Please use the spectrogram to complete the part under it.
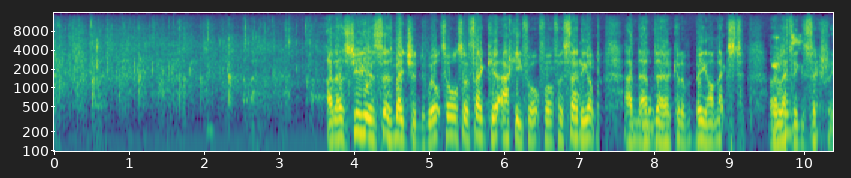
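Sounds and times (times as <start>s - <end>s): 
applause from a gathered group at a building committee meeting: 0.0s - 4.9s
speech: 3.6s - 10.3s.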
